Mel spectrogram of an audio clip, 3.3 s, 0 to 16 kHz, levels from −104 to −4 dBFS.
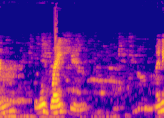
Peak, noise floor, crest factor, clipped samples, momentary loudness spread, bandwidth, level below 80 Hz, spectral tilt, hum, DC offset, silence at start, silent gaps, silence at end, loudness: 0 dBFS; -46 dBFS; 20 dB; under 0.1%; 24 LU; 9.2 kHz; -44 dBFS; -5 dB/octave; none; under 0.1%; 0 s; none; 0 s; -16 LUFS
